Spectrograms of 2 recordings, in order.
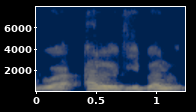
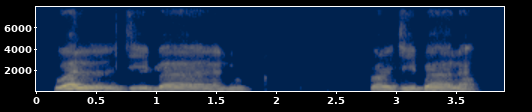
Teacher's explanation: Jadi ini bukan harokat domah, melainkan raksu shad, kepala shad. Yang mana alif ketika berada di tengah kalimat tidak dibaca. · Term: hamzah wasal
